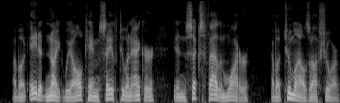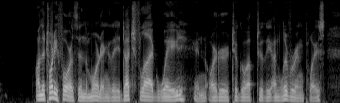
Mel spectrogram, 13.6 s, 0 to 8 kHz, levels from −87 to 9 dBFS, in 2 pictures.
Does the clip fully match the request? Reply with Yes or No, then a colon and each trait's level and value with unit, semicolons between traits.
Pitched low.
Yes: very low, 95 Hz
